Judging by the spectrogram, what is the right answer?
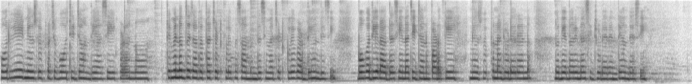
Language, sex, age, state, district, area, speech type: Punjabi, female, 18-30, Punjab, Shaheed Bhagat Singh Nagar, rural, spontaneous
